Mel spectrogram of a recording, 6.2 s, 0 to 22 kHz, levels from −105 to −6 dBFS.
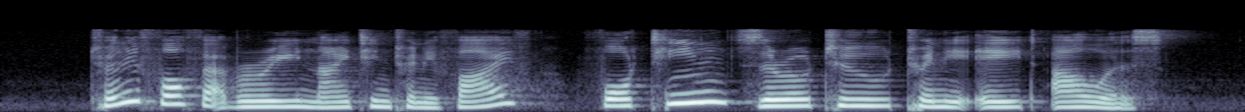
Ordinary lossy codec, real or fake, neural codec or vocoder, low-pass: none; real; none; 7.2 kHz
